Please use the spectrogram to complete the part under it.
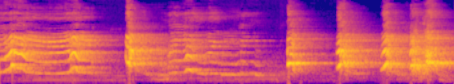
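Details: Alfie and Belle, six-month-old Tibetan Terrier pups, in a noisy argument, Alfie whining and Belle trying to stop him. Sharp rising yelps and whining barks follow in quick bursts, with bent, sliding pitch.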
